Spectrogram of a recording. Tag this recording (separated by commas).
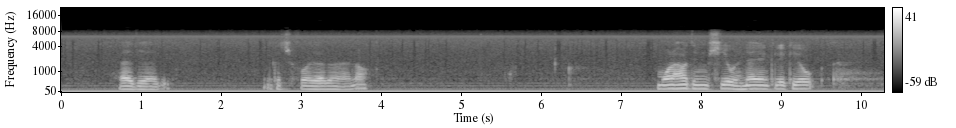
Speech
